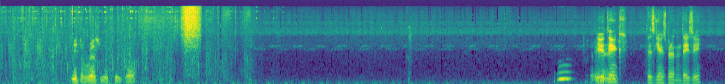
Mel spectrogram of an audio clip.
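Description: Footsteps crunch over dry grass and dirt.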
